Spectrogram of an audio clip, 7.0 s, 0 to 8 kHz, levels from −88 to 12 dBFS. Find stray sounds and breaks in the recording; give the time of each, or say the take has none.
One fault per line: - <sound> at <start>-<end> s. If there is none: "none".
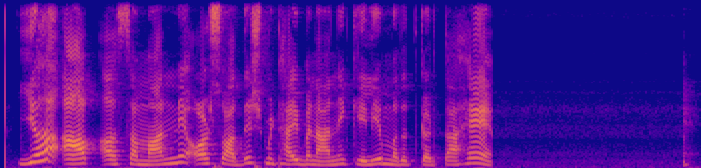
none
